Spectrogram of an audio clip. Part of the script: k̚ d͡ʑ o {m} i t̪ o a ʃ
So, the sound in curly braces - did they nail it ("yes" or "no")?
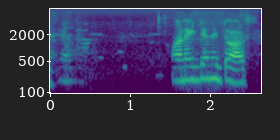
no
